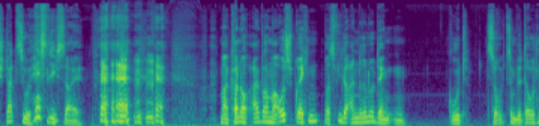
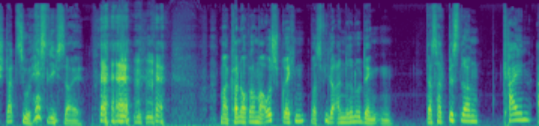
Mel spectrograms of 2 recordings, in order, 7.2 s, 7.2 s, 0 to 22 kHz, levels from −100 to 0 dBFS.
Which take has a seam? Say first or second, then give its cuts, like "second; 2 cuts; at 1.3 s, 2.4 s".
second; 2 cuts; at 3.3 s, 5.5 s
